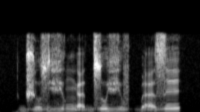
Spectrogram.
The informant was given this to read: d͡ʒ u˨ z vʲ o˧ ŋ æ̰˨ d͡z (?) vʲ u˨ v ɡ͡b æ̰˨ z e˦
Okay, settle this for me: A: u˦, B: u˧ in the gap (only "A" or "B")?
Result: B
